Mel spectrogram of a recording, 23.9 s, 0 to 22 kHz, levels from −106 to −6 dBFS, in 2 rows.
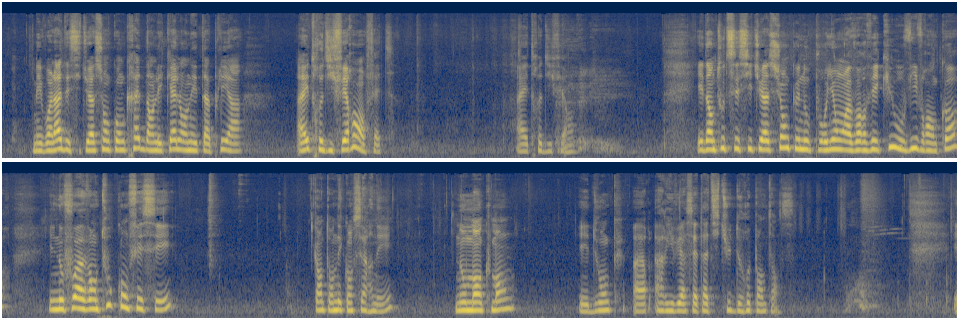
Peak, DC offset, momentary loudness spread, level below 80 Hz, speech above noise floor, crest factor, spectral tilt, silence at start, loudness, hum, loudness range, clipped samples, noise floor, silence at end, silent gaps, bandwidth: -6 dBFS; under 0.1%; 20 LU; -64 dBFS; 35 dB; 20 dB; -4 dB/octave; 0.4 s; -23 LUFS; none; 9 LU; under 0.1%; -58 dBFS; 0 s; none; 16.5 kHz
